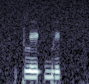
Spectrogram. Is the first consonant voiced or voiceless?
voiceless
